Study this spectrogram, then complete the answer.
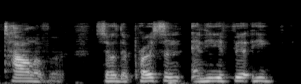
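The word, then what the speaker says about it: Taliaferro: it is spell t-a-l-i-a-f-e-r-r-o like tyler pharaoh but we do pronounce it toliver so the person and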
